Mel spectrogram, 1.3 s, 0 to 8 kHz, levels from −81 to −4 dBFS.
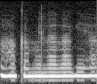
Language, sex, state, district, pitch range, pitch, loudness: Surgujia, female, Chhattisgarh, Sarguja, 285-290 Hz, 290 Hz, -9 LUFS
